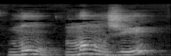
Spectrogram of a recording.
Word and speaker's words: manger: Alors, je prononce je quand j'ai un G suivi d'un E ou d'un I. Manger, rougir, manger, rougir. Alors, GE, ça donne je. G-I, ça donne je aussi.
